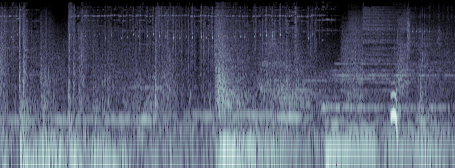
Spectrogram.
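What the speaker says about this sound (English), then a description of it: "Get in there, autocannon." An autocannon fires in the video game Dome Keeper as a rapid volley of sharp gunshot-like bursts and thuds, mixed with other game sounds and a short tonal blip near the end.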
